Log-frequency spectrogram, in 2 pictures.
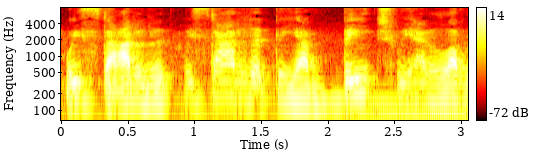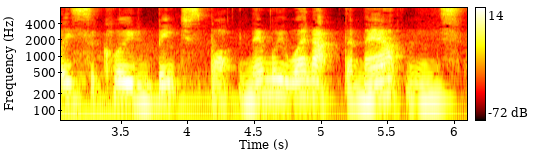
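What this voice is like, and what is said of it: Australian accent. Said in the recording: “that's an Australian terminology, as you can tell by my voice here... I am born and bred in Australia”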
